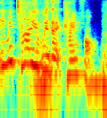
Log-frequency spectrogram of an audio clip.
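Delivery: rising excited burst. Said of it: "So I'm getting very excited".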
